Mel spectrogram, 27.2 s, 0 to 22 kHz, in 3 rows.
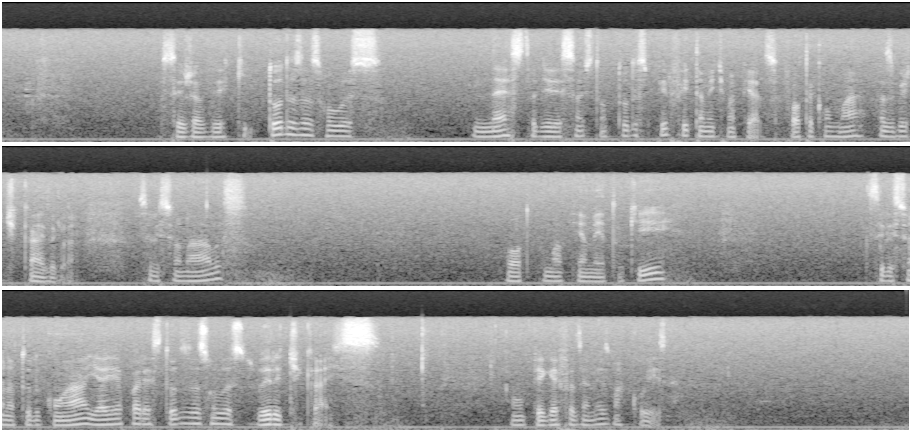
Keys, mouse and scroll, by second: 0.1 scroll up 4, 6.1-6.4 scroll down 2, 7.0 scroll up 2, 10.0 right click, 10.6 Tab, 11.1-11.8 scroll down 5, 12.4 scroll down 2, 14.9 click, 17.7 a, 19.4 scroll down 1, 22.0 a, 23.0 b, 25.4 g.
